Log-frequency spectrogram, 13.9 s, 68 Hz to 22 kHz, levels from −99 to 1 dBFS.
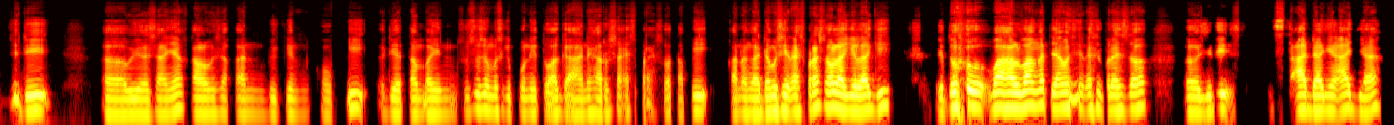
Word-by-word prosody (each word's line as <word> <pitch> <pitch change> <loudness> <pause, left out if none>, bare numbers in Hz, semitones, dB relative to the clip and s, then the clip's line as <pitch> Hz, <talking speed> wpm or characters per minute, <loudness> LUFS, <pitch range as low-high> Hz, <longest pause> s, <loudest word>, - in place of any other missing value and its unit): Jadi, 140 - -1 0.6
eee, 115 -1 -3
biasanya 115 +4 -4
kalau 120 0 -2
misalkan 115 -1 -12
bikin 115 0 -13
kopi 140 +6 -8 0.2
dia 120 -1 -5
tambahin 115 0 -7
susu 125 +4 -8
se 140 - -2
meskipun 125 -2 -8
itu - - -6
agak 125 - -3
aneh 120 - -8
harusnya 120 +2 -7
espreso, - - -15
tapi 135 0 -7 0.2
karena 125 - -7
gak 120 - 0
ada - - +1
mesin 135 0 +1
espreso 155 +5 +2
lagi-lagi 140 +1 +5 0.5
itu 140 +5 +1 0.4
mahal 155 -1 +9
banget 170 +1 +6
ya 150 - +3
mesin 145 - -2
espreso 145 +2 -1 0.4
jadi 130 +3 -2
s - - -22 0.3
seadanya 135 -1 +1
aja. 135 +1 -2
130 Hz, 145 wpm, -20 LUFS, 120-145 Hz, 0.6 s, mahal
